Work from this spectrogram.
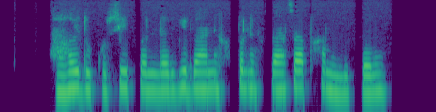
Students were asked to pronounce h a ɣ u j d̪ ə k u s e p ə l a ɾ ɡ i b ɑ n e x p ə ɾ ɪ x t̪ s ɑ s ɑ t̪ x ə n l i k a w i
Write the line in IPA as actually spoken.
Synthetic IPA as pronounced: h a ɣ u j d̪ ə k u s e p ə l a ɾ ɡ i b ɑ n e x p ə l ɪ x t̪ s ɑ s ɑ t̪ x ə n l i k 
